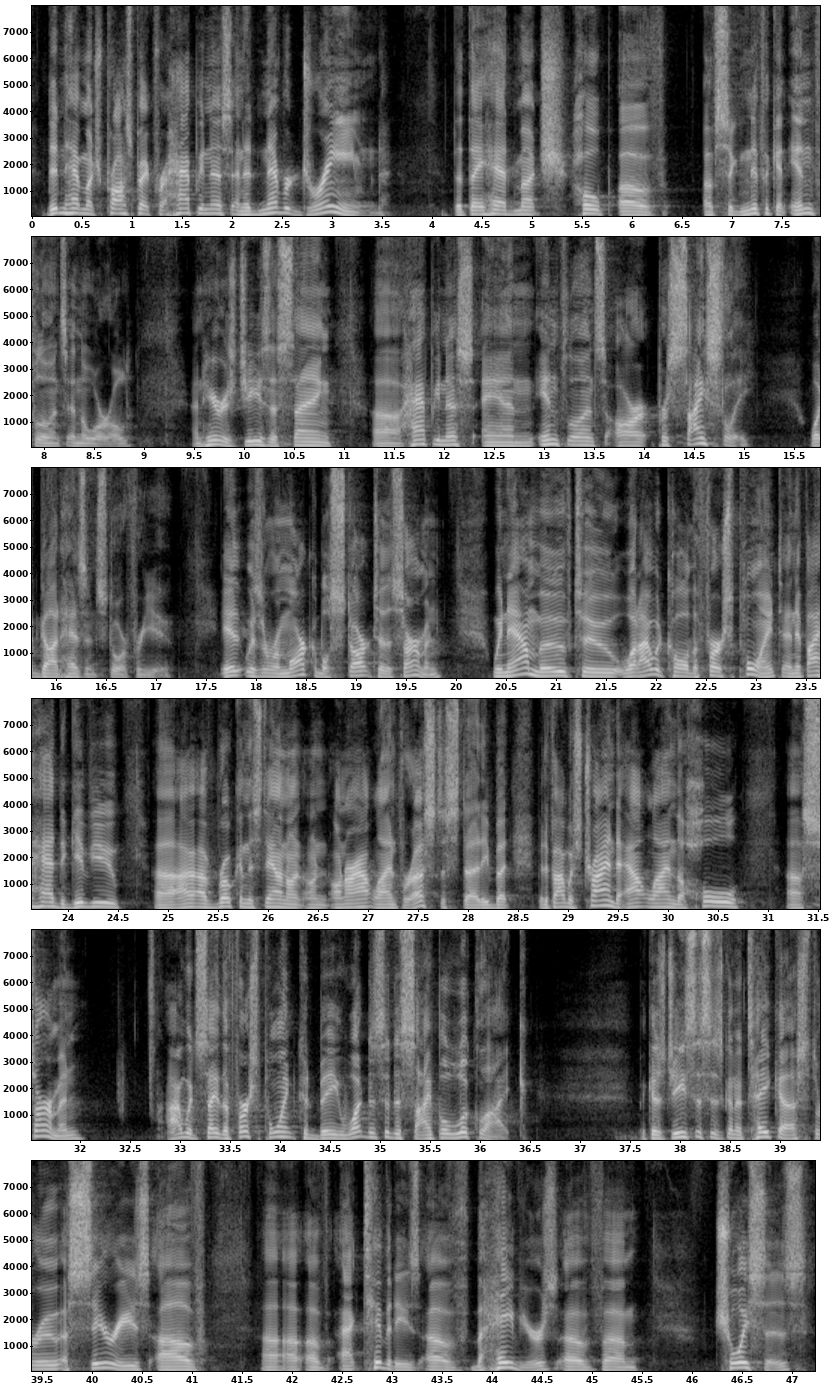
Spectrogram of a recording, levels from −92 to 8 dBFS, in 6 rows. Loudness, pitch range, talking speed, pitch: -17 LUFS, 120-165 Hz, 160 wpm, 140 Hz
